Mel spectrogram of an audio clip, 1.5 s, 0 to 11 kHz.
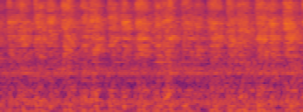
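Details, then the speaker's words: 1932 Ford Roadster street rod, ZZ502 big-block V8, 7,219 miles since built, hot morning, 140 degrees, oil pressure 50 psi at idle, no issues: steady, even burble with no knocks or ticks, healthy normal idle. "Volts on the battery, 140 degrees, hot morning here, no issues. Jack works. Oil pressure 50 pounds at idle."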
